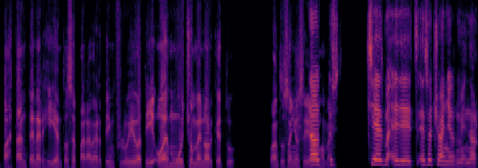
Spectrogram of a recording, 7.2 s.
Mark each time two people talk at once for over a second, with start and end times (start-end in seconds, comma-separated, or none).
none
